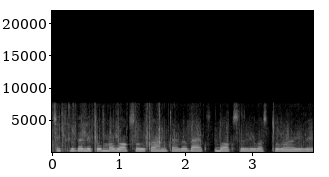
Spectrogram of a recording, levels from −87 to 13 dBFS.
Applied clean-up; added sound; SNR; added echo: neural mask model RNNoise.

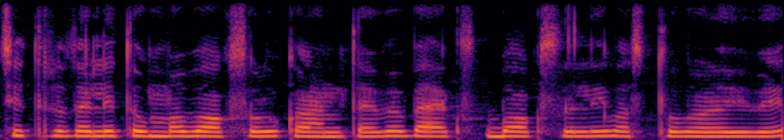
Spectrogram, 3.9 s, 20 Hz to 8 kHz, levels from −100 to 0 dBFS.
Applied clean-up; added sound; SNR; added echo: none; none; none; none.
